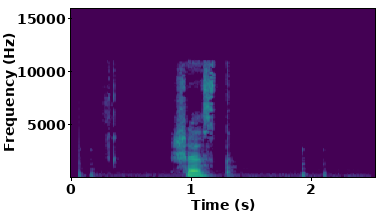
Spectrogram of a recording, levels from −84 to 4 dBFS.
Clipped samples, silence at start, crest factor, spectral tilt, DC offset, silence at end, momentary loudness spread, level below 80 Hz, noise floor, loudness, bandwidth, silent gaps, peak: under 0.1%; 0.85 s; 24 dB; -3.5 dB/octave; under 0.1%; 1.2 s; 26 LU; -84 dBFS; -73 dBFS; -30 LUFS; 11.5 kHz; none; -12 dBFS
